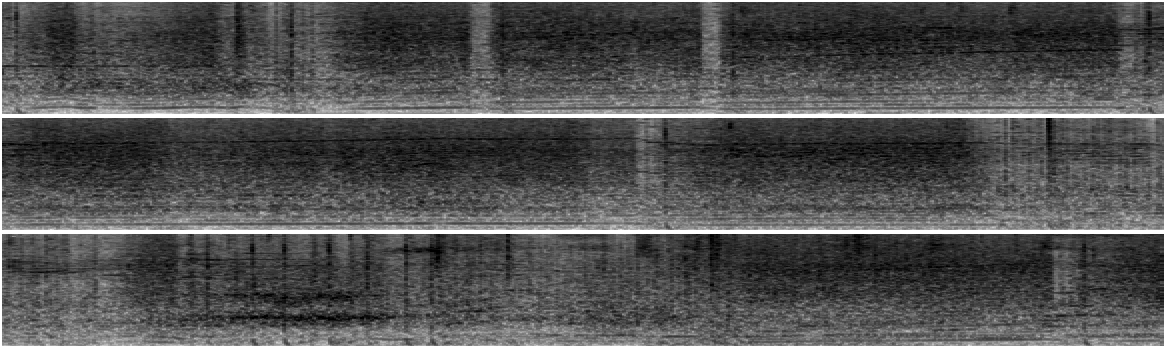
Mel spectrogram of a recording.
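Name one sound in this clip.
A rally car engine roars and revs up through the gears.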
